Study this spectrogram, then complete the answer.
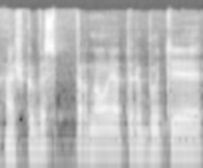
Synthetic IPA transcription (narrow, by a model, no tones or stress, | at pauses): ɐɪʃkʊʋʲɪspʲɛɾnɐʊjɛt̪ʊɾʲɪbuːt̪ʲɪ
